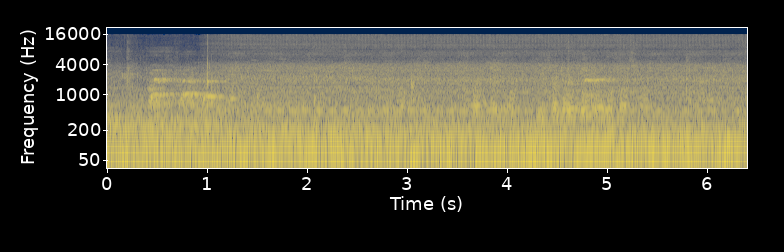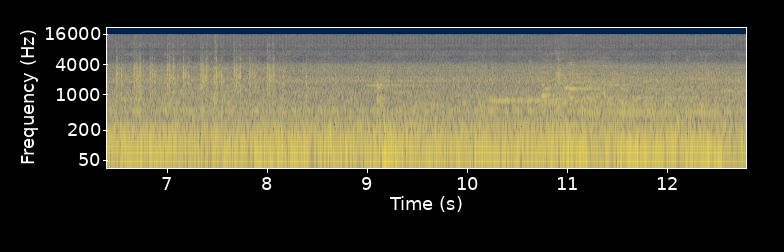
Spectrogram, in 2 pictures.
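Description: A steady low rumble of vehicles, probably idling engines, under faint background voices. About six and a half seconds in comes a quick run of about ten clicks.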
